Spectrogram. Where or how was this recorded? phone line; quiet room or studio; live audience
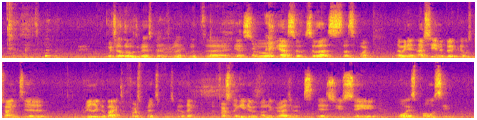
live audience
